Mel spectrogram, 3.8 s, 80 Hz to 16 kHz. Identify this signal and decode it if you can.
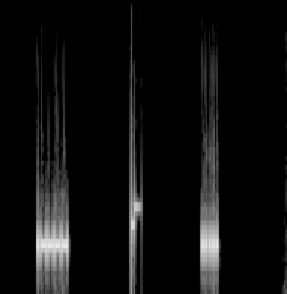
Morse code, heard as a keyed tone, about 48 wpm, 700 Hz. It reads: 1 5
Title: Single Letter-Number Alt 50wpm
